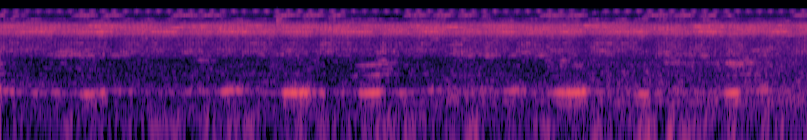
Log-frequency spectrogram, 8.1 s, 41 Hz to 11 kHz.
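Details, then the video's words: Insects heard at midnight produce a thick, high, even buzz with fast pulsed chirping, while deeper croaking calls come irregularly, roughly 45 a minute. "Sound Of Insect At Midnight"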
